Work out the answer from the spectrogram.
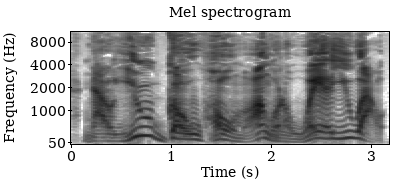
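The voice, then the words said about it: Deep stern voice. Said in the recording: “In a deep voice,”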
